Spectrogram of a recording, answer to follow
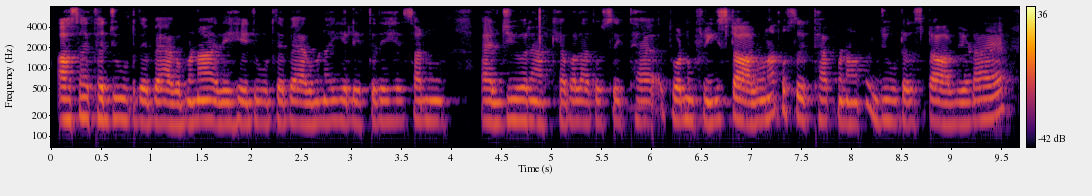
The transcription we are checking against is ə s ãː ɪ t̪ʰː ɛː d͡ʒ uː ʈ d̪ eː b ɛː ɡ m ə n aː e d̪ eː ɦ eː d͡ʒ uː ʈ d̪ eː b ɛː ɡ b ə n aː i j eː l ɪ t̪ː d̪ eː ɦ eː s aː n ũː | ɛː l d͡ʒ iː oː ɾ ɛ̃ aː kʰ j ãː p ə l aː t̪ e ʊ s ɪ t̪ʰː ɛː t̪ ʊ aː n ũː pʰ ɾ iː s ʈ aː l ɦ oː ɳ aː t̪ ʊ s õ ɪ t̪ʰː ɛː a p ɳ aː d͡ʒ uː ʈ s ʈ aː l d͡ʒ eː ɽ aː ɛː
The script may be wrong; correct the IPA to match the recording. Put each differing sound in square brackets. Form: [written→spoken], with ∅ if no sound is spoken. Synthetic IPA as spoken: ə s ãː ɪ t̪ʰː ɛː d͡ʒ uː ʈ d̪ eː b ɛː ɡ [m→b] ə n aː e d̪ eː ɦ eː d͡ʒ uː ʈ d̪ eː b ɛː ɡ b ə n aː i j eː l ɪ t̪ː d̪ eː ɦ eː s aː n ũː | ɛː l d͡ʒ iː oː ɾ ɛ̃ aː kʰ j [ãː→aː] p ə l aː t̪ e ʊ s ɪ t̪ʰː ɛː t̪ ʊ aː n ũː pʰ ɾ iː s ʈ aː l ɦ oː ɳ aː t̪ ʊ s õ ɪ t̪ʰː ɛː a p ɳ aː d͡ʒ uː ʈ s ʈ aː l d͡ʒ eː ɽ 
